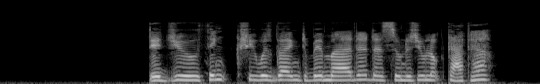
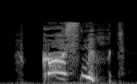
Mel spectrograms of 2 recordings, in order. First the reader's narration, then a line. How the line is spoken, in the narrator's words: exclaimed Miss Marple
